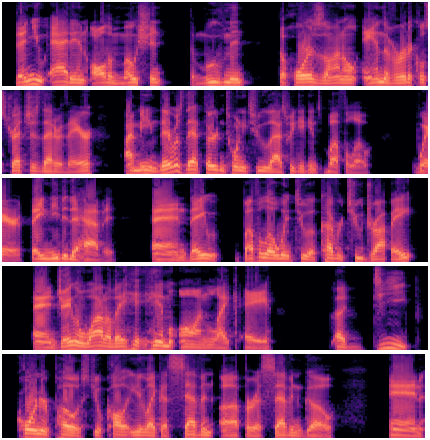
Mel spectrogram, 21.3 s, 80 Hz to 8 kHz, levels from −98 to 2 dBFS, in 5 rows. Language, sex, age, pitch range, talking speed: English, male, 30-49, 90-110 Hz, 205 wpm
